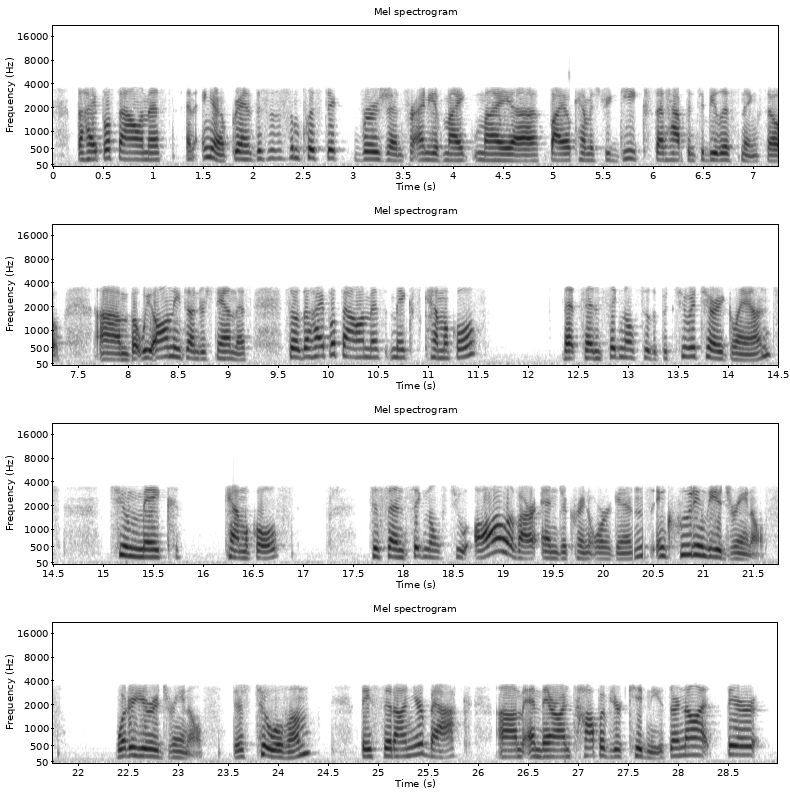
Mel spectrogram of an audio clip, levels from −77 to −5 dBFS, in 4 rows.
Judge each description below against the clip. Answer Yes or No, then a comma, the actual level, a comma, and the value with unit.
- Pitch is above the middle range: Yes, high, 200 Hz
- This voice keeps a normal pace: Yes, average, 175 wpm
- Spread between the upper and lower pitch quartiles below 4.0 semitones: No, average, 4.8 semitones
